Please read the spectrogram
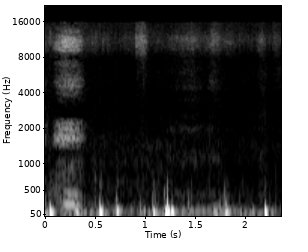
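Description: Footsteps on a dirt path: irregular low thuds as the person holding the camera walks, under a faint low rumble.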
